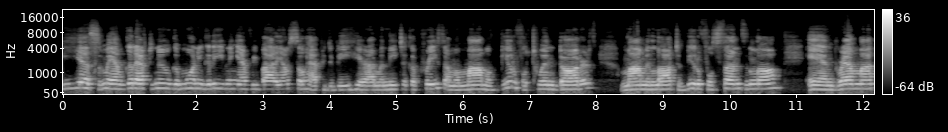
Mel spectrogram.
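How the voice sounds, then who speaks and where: Here is a woman with an ordinary speaking voice. Her fairly low voice moves at a moderate pace with ordinary pitch variation. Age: 60s. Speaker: spoken word poet. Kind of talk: self-introduction on panel.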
